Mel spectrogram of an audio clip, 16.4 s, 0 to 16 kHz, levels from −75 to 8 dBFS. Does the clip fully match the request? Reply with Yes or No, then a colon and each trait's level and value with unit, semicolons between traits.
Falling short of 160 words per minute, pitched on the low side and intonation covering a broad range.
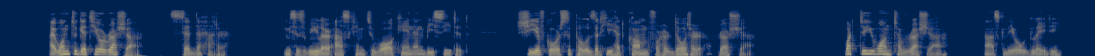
Yes: average, 150 wpm; low, 100 Hz; wide, 6.6 semitones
